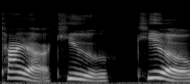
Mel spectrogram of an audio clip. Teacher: a consonant plus the Y sound squeezed in before the vowel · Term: yoan sounds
